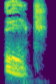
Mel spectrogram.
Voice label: cartoon voice high pitched says ouch

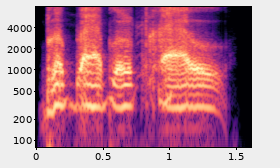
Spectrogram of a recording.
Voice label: cartoon duck voiced by human speaking

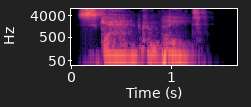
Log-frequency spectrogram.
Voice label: science fiction computer voice says scan complete; zapsplat

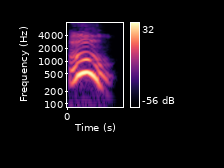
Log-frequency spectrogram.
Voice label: human female ohh suprised short

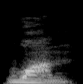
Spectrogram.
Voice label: radio production voice male processed deep says 1

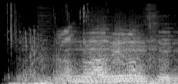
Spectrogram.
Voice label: Alien Scientist; little robot sound factory

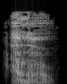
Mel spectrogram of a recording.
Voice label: "Hello", Evil

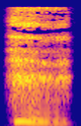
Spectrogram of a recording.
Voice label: human male middle aged says ahh puzzled

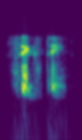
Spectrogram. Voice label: cb radio male says 16 speaker pov

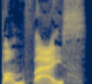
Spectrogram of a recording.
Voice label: human child boy english 8 says bum face

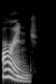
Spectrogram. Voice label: cartoon voice high pitched says orange

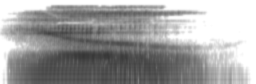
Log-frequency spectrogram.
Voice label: horror evil demonic voice male says "you"

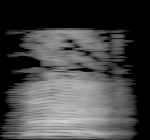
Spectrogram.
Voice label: human children x5 under 10 english say "red"; zapsplat

